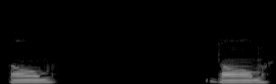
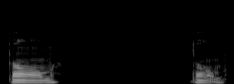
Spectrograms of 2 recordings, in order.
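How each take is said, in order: Both takes have the same delivery.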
